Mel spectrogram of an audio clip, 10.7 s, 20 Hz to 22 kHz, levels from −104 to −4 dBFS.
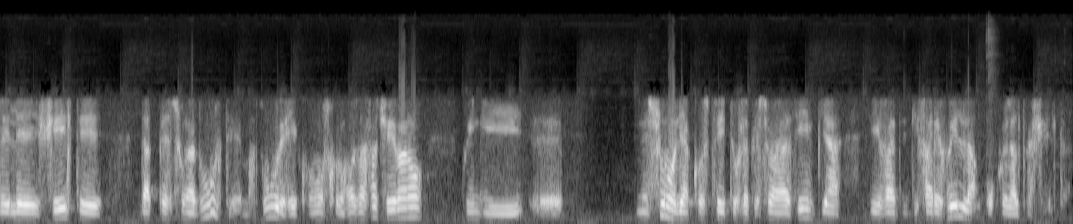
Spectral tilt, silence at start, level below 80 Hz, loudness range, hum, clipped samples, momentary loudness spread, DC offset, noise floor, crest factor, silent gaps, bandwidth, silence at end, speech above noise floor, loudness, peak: -6.5 dB/octave; 0 s; -70 dBFS; 2 LU; none; under 0.1%; 11 LU; under 0.1%; -64 dBFS; 16 dB; none; 6 kHz; 0.2 s; 42 dB; -22 LUFS; -6 dBFS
